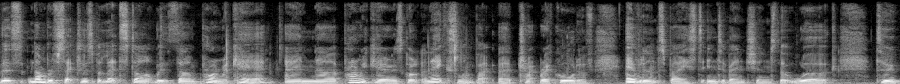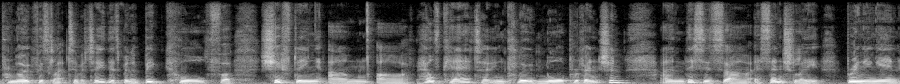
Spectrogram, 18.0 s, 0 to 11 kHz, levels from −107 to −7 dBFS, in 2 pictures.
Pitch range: 140-160 Hz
